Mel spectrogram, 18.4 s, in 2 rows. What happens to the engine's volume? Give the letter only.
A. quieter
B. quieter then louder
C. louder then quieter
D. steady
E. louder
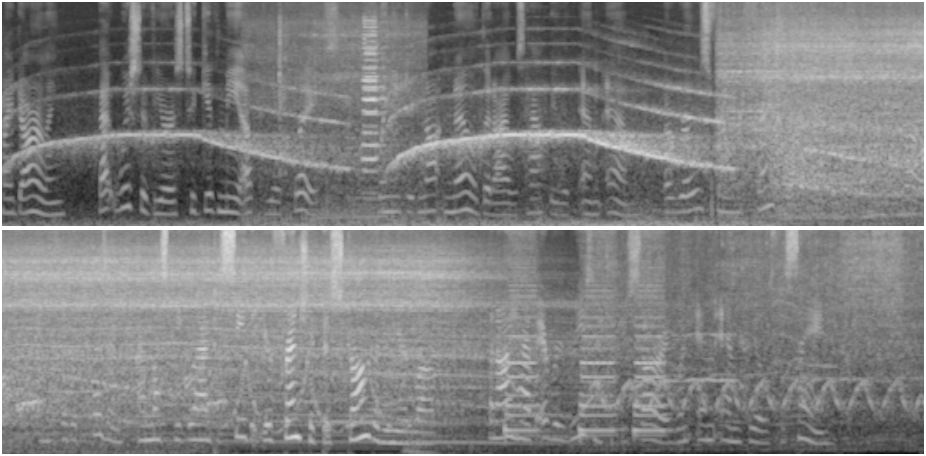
A.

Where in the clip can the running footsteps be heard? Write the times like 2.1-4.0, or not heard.
not heard.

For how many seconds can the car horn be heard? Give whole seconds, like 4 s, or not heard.
4 s.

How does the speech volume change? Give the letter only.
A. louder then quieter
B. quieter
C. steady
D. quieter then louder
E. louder
A.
